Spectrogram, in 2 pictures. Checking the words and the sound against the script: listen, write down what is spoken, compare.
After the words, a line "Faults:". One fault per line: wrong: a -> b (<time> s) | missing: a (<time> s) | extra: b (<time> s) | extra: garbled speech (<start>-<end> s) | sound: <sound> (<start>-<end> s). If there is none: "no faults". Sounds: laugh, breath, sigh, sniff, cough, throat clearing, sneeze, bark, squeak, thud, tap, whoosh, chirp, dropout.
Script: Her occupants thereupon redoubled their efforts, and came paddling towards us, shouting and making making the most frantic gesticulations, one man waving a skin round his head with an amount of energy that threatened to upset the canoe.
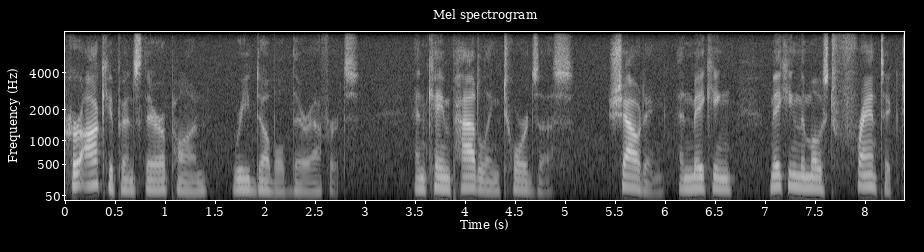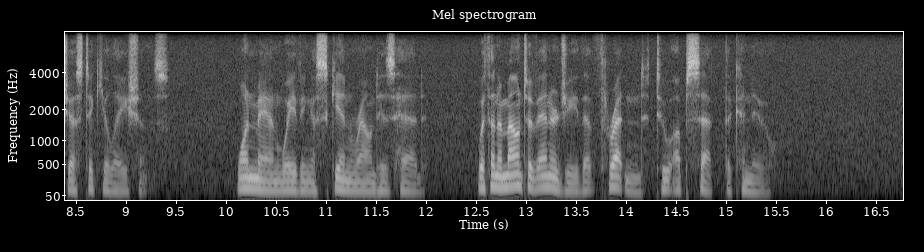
Her occupants thereupon redoubled their efforts, and came paddling towards us, shouting and making making the most frantic gesticulations, one man waving a skin round his head with an amount of energy that threatened to upset the canoe.
Faults:
no faults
